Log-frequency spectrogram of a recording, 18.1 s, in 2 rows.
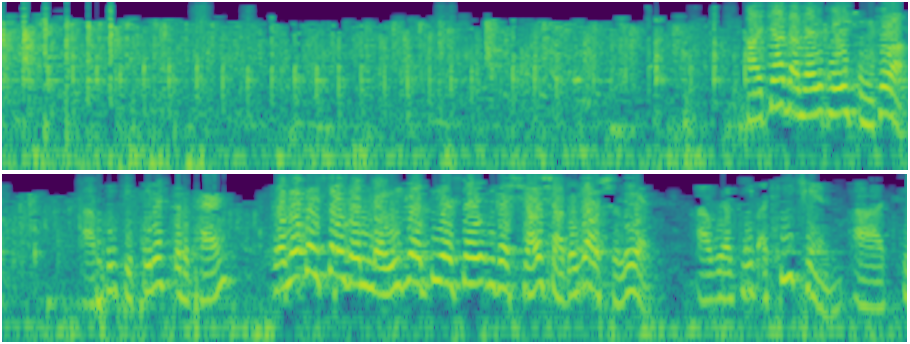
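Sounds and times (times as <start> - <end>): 
large crowd applauding graduates: 0.0 - 11.0
speech: 7.5 - 9.2, 9.8 - 18.0.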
